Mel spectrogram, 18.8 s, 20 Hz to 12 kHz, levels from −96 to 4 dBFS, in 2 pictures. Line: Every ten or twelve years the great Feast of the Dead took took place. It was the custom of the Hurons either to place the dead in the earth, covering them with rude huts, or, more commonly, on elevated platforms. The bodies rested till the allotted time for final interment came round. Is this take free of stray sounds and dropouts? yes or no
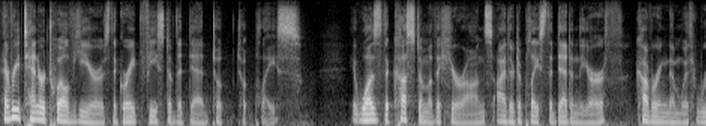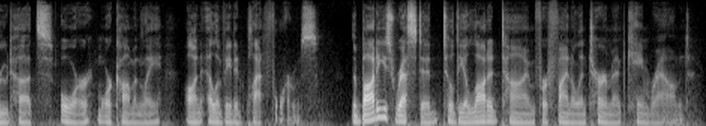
yes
